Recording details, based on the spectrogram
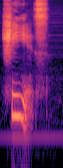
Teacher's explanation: there is a semi-vowel y that links the vowel at the end of she to the vowel at the beginning of is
